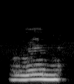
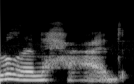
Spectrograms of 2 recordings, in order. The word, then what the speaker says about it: Boleyn: Boylan, I just mispronounced that. And this is about, like, what if Anne Boleyn actually had a son,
